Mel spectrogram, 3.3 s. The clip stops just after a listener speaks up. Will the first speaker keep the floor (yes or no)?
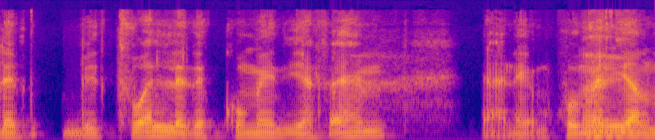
yes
